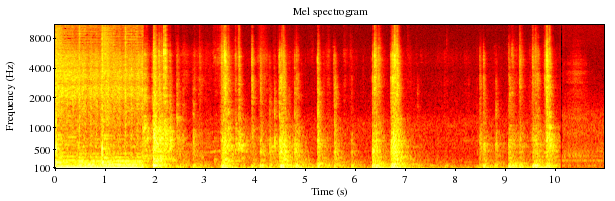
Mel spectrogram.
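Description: Background music runs until it stops about two seconds in. Then a B&M cable floor shifter's lever is worked back and forth through its gear positions, giving a series of sharp metallic clicks and clunks at uneven intervals.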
